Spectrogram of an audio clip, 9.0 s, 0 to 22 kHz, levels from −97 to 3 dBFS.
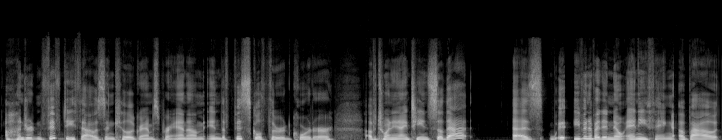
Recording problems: none

